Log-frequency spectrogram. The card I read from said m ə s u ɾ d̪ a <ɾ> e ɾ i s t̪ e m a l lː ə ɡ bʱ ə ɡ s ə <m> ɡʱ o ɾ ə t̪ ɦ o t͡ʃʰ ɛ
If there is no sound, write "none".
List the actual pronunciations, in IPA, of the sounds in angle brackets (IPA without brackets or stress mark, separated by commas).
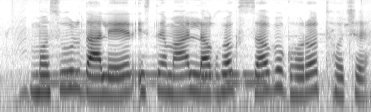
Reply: l, b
